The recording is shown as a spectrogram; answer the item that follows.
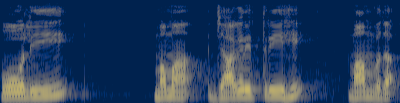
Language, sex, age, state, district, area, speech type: Sanskrit, male, 45-60, Karnataka, Davanagere, rural, read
